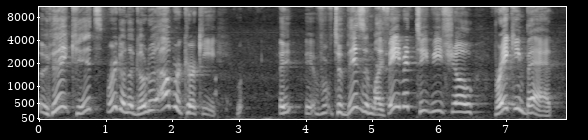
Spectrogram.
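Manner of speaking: high-pitched, swooping, slow delivery. Imagining a children's dinosaur taking kids to Albuquerque: Barney the Dinosaur voice. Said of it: "Imagine this, Barney the di-, the dinosaur".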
